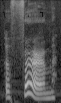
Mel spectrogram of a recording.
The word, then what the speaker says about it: affirm: Please note that the noun affirmation and the verb affirm has a different rhythm, or the stress is on a different syllable. The word affirm has the stress in firm. So the a becomes a schwa sound.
